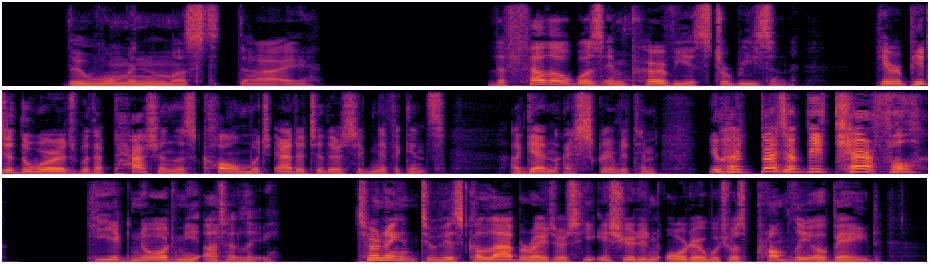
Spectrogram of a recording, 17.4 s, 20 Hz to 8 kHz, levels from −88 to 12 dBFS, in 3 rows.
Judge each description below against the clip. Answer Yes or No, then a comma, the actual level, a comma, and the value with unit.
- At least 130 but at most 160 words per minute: No, average, 180 wpm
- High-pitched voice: No, low, 130 Hz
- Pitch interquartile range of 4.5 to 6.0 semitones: Yes, average, 5.1 semitones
